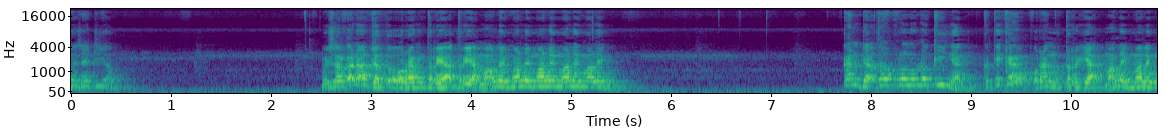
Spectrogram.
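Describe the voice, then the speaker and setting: A man with a Javanese accent talking casually to viewers, lecturing and climbing higher in pitch when he scolds. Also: roomy sound. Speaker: live-stream host answering viewer comments. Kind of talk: casual talk mixing Indonesian and Javanese.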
